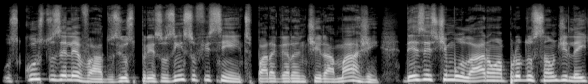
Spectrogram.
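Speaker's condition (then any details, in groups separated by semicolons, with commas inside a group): No condition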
